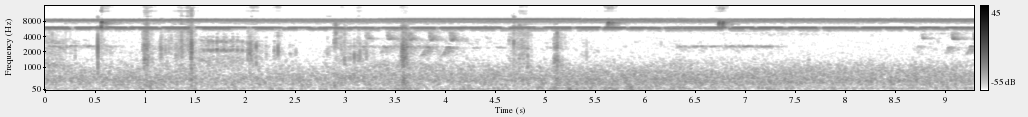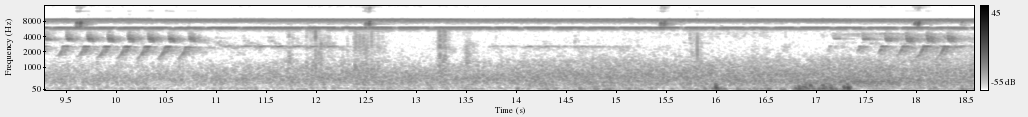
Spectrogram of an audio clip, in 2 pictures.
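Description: Faint rural outdoor ambience: a steady, high-pitched insect drone, with a few short trilled calls scattered through it. A couple of soft thumps come near the end.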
